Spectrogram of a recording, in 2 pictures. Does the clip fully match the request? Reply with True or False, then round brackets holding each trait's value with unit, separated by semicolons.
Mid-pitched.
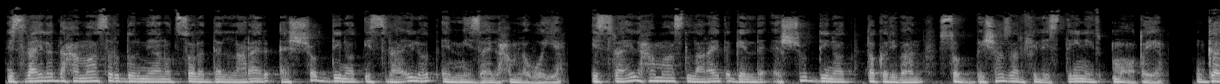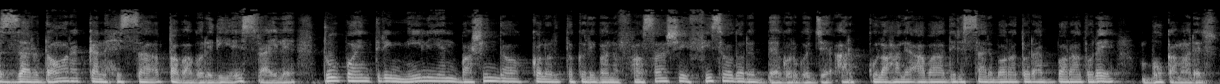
False (120 Hz)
